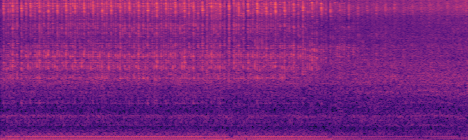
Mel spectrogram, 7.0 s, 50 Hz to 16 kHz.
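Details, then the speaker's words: Pre-war Austin 7, warmed up, running after its SU carburettor needle was modified from number 3 to richer number 5: small four-cylinder running steadily with brief dips; mild hesitation, mixture likely still not right. "it's not too loud but I spoke a bit of hesitation"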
